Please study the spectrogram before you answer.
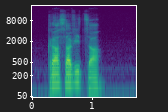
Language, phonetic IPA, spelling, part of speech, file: Polish, [ˌkrasaˈvʲit͡sa], krasawica, noun, Pl-krasawica.ogg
